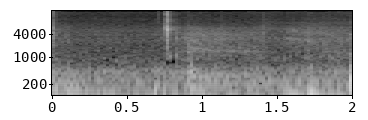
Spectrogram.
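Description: Quiet footsteps and camera handling while walking into a motorhome: a faint low rumble, one sharp click about three-quarters of a second in, and a low thump near the end.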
